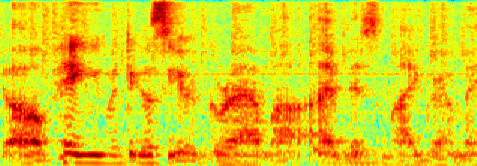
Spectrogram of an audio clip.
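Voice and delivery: mock crying. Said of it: "So she's crying like".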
